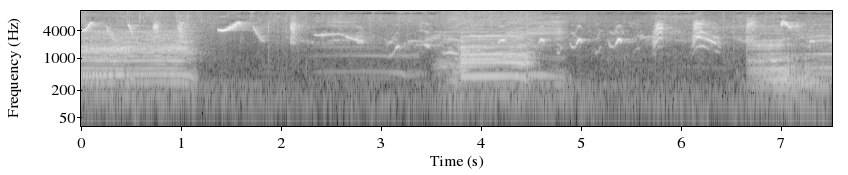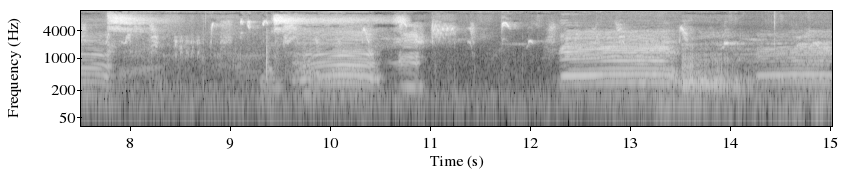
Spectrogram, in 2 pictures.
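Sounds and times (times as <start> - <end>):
cattle mooing: 0.0 - 1.3, 2.4 - 5.0, 6.6 - 8.5, 9.2 - 11.0, 12.3 - 15.0
small birds chirping: 0.0 - 15.0.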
